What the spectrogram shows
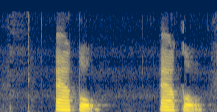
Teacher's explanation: the ta is another letter of qalqala, which we've had previously, where the sound is bounced. So we have bouncing of the sound off the articulation point.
